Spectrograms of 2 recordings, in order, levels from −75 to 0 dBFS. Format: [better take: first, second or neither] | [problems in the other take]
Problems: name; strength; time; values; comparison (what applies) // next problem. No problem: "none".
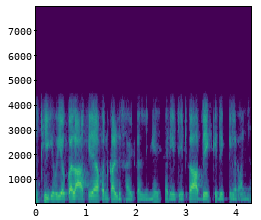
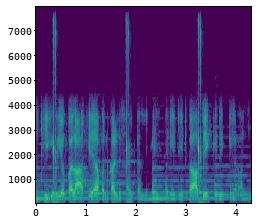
first | background sound (Piano + Finger snapping); 6 dB below the speech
